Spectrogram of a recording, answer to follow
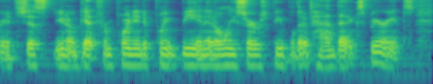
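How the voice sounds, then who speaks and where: A man talks very quickly at a medium pitch. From North Florida, Latin heritage. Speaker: online business coach. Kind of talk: casual talk to camera.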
